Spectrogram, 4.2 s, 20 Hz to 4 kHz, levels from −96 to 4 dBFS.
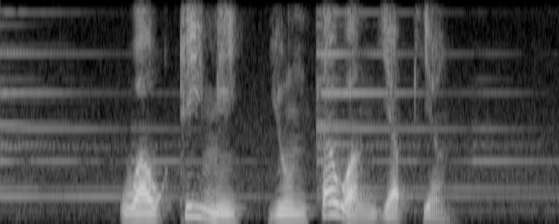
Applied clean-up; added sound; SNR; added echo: none; Church bell; 20 dB; none.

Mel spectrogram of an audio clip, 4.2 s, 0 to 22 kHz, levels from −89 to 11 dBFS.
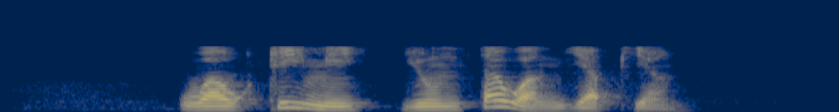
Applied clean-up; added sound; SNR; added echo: neural mask model Resemble Enhance denoiser.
